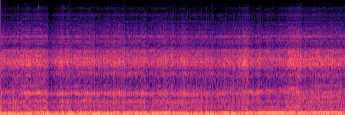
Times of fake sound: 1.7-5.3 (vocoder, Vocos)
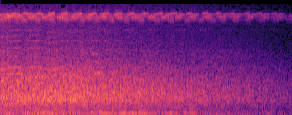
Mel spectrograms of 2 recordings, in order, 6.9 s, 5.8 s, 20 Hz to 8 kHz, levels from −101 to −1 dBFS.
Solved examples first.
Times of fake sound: 1.5-5.0 (vocoder, Vocos)

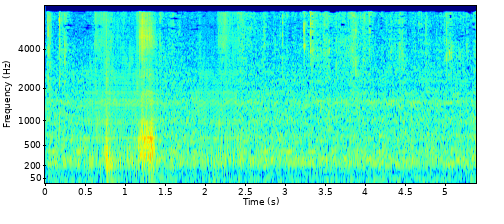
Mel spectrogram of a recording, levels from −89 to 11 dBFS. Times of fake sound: 0.5-1.4 (vocoder, Vocos); 1.9-2.4

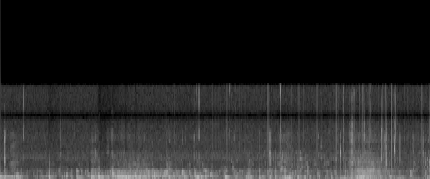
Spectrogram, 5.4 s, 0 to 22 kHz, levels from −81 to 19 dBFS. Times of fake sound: none

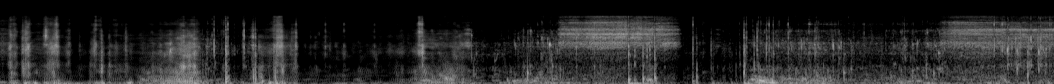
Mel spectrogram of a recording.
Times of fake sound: 0.0-2.0 (vocoder, Vocos); 2.6-4.7

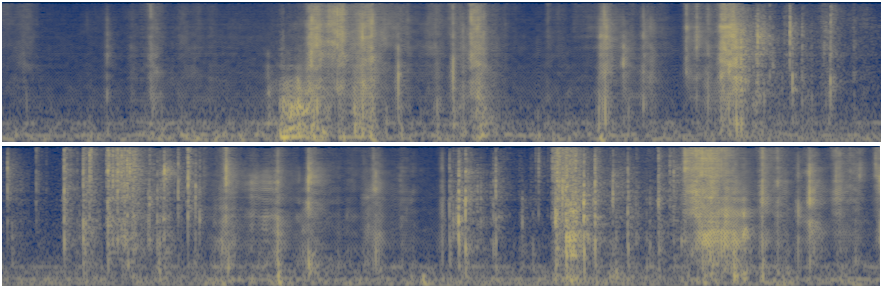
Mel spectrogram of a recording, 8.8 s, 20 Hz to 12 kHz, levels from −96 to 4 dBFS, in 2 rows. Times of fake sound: 0.0-3.7 (vocoder, Vocos); 5.4-6.6; 7.8-8.8

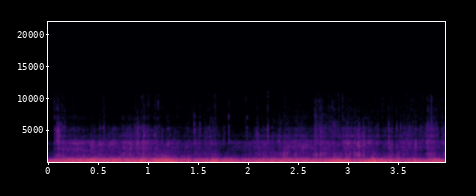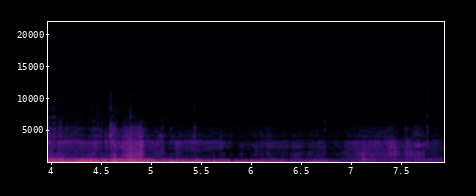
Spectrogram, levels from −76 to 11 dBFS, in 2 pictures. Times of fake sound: 2.0-5.6 (vocoder, Vocos); 6.7-7.9

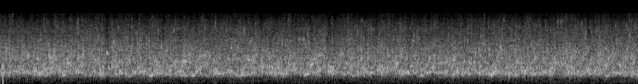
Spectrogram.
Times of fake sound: 0.0-1.0 (vocoder, Vocos); 1.8-2.4; 3.0-4.6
